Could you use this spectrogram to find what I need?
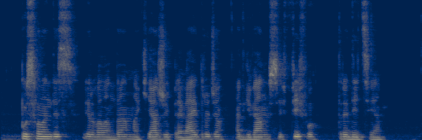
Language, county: Lithuanian, Vilnius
